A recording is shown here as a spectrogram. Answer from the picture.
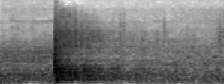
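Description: Tear-gas launcher firing a single shot: one sharp, loud bang about half a second in, trailing off with an echo over about half a second.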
